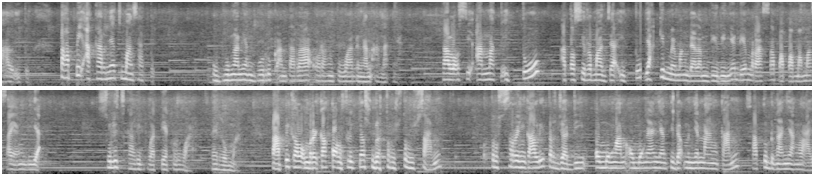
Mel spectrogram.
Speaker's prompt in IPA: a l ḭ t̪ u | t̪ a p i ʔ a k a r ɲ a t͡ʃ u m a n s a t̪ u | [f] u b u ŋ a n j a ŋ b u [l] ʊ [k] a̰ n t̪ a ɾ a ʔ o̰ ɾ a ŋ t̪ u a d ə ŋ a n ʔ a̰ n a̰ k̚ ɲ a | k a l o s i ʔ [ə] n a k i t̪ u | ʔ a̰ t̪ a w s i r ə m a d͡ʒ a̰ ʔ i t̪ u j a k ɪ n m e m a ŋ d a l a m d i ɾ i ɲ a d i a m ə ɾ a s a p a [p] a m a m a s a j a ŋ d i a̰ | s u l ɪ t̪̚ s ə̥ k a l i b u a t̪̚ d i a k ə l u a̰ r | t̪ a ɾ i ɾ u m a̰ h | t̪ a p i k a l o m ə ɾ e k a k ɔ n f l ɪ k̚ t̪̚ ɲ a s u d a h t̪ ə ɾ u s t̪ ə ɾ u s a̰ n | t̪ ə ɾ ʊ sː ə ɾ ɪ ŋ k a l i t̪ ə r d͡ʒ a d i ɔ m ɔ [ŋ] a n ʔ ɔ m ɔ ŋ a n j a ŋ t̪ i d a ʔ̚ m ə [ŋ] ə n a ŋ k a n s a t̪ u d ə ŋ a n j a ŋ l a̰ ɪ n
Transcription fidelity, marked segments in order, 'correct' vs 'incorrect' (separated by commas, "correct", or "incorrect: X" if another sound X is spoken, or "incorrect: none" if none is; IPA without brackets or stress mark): incorrect: h, incorrect: ɾ, correct, incorrect: a, correct, correct, incorrect: ɲ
